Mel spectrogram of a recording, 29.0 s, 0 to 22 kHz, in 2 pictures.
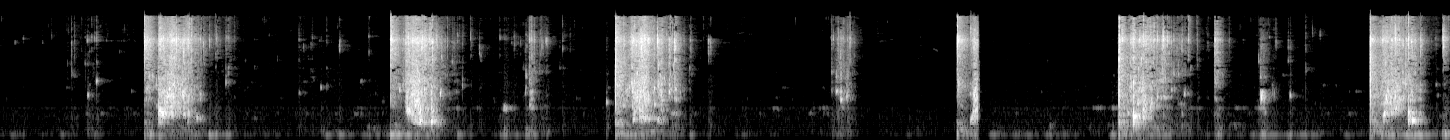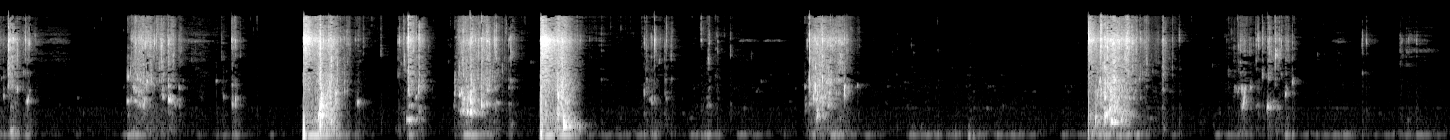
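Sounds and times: water splashing and squirting: 1.4 - 2.3, 3.9 - 7.0, 11.2 - 12.8, 13.7 - 14.8, 17.6 - 20.4, 25.4 - 27.4.

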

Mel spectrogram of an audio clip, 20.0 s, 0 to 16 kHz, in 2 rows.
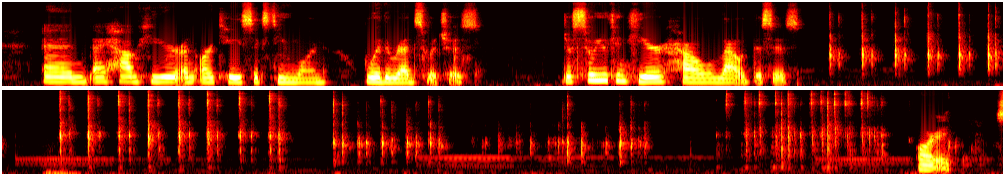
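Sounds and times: mechanical keyboard typing: 8.2 - 16.5, 17.1 - 19.6.

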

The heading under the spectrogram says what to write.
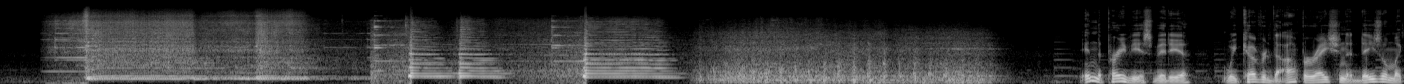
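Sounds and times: diesel locomotive air horn: 0.4 - 5.2, 5.8 - 6.9
steam locomotive whistle: 0.4 - 6.9
passing train rumble: 0.4 - 10.2
rush of steam: 0.6 - 3.3.

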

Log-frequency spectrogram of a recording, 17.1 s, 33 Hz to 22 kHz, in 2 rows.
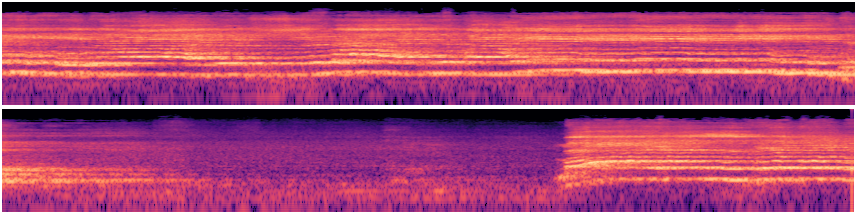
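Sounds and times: man chanting melodically: 0.0 - 10.6, 14.0 - 17.0.

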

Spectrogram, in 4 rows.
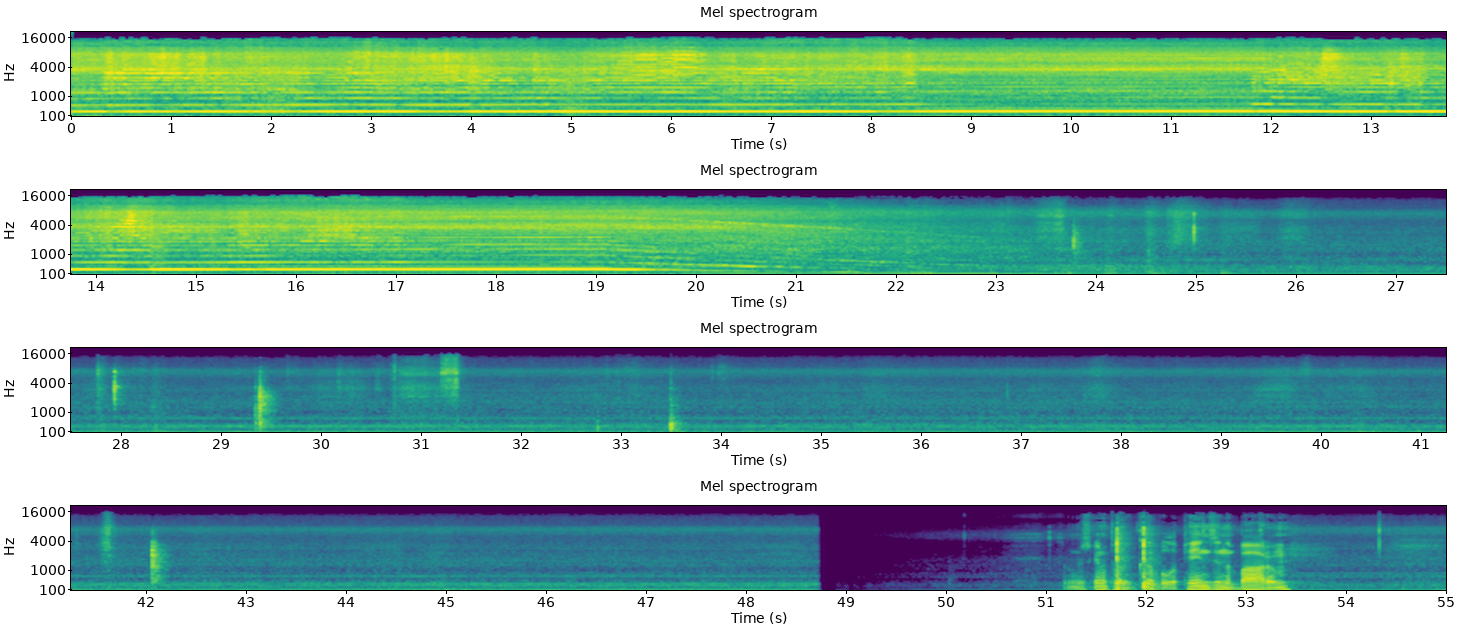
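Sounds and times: router whine spinning down: 0.0 - 24.0
steady low hum: 19.8 - 48.8, 49.4 - 55.0.

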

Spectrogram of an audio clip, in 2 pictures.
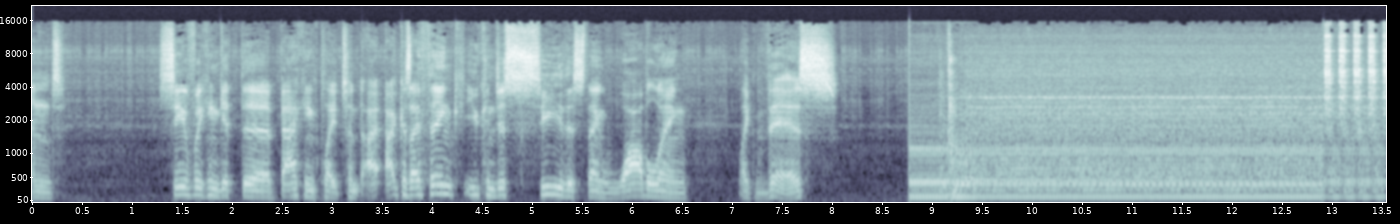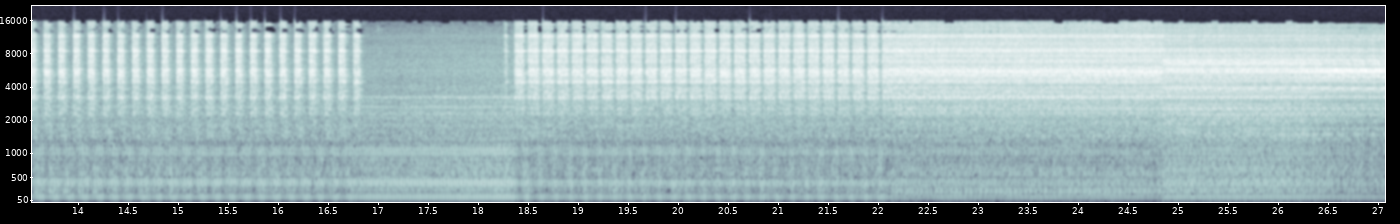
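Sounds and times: lathe motor hum: 8.8 - 27.0
lathe tool cutting steel: 8.8 - 27.0.

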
